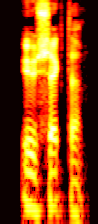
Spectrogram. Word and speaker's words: Ursäkta: Ursäkta. – This word contains sounds that don't exist exactly in English. Repeat it after the speaker, trying to make your pronunciation sound like his.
